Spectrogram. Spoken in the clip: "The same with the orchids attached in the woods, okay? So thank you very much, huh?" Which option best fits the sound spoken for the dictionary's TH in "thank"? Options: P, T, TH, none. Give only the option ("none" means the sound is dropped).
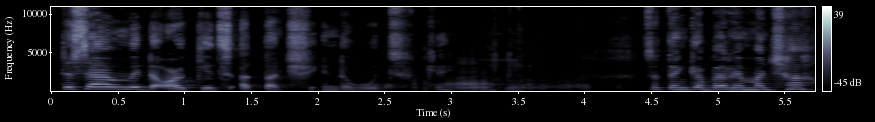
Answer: T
